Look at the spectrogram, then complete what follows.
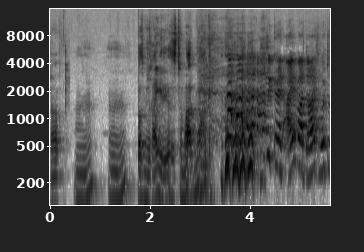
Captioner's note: both laughing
